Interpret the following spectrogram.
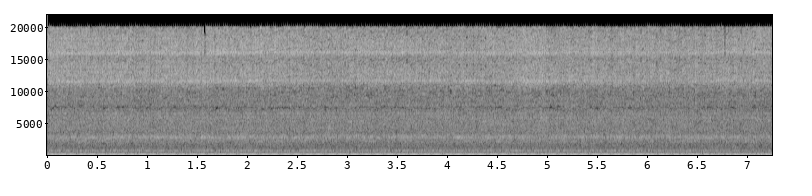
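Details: Freshly built Chevy 350 V8 during first break-in run, idle raised, oil pressure around 46 psi: strong, steady low drone at fast idle with an even pulse, no ticks or knocks; normal raised idle.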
